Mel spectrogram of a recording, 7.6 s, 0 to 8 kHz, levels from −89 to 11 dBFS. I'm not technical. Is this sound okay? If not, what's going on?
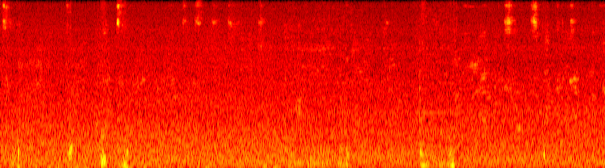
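No. A resampler restarted on every block runs from start to finish. The audio was converted to a lower quality setting in tiny 10 ms chunks, each handled separately, so every chunk edge gets a small glitch. Those glitches arrive 100 times a second, so they blur into a steady buzz that rides along with the speech and drops away in the pauses.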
